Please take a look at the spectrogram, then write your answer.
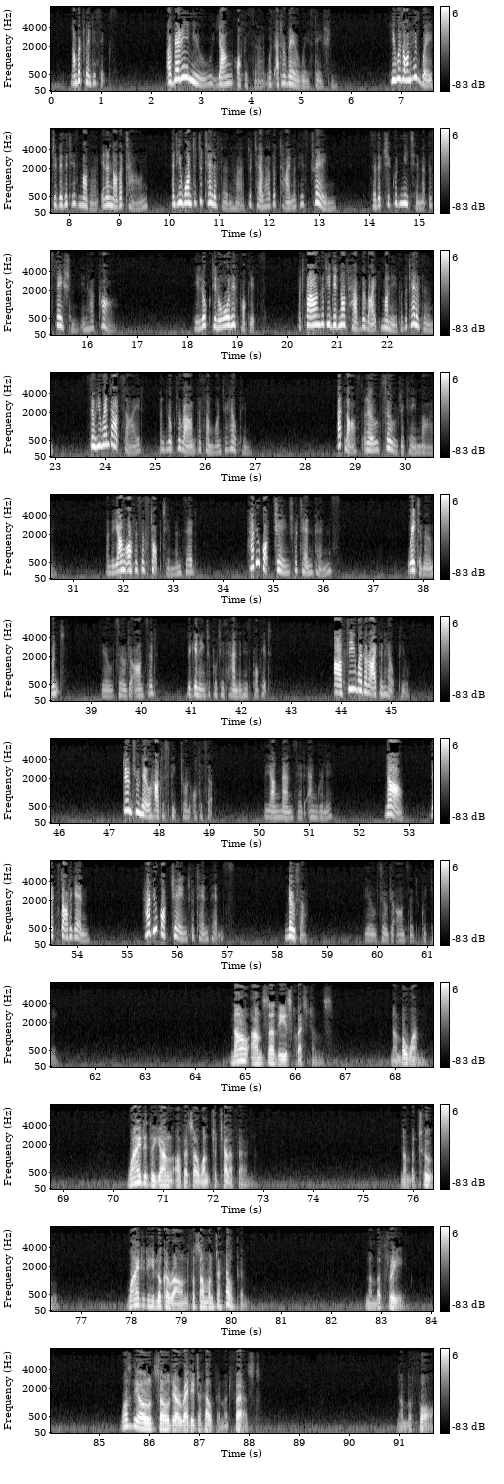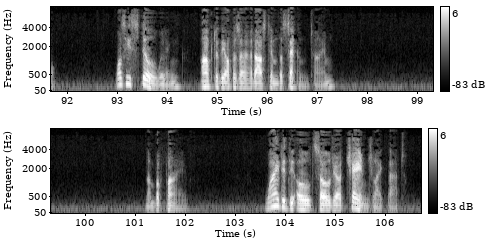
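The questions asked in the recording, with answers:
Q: Why did the young officer want to telephone?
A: To tell his mother the time of his train so she could meet him at the station

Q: Why did he look around for someone to help him?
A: He did not have the right money for the telephone

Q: Was the old soldier ready to help him at first?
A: Yes

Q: Was he still willing after the officer had asked him the second time?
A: No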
